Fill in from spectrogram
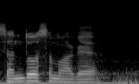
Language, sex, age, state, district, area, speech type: Tamil, male, 18-30, Tamil Nadu, Perambalur, urban, read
